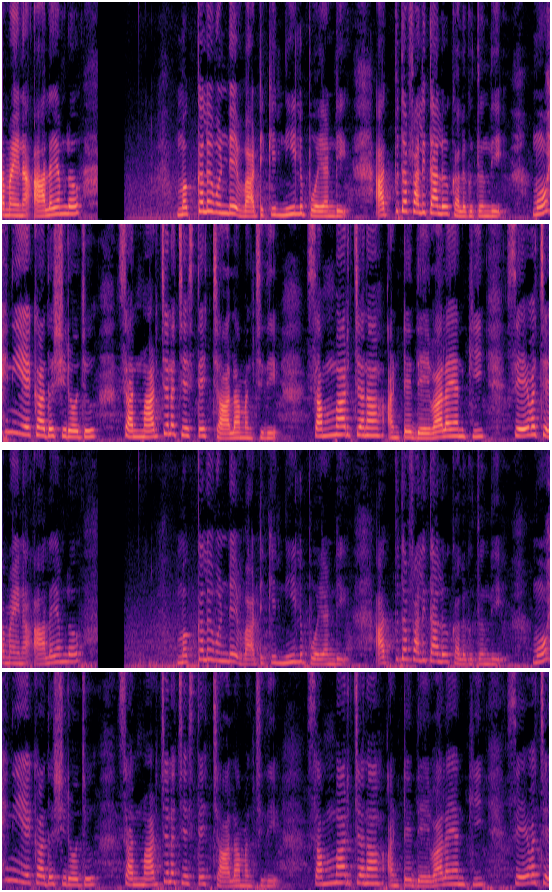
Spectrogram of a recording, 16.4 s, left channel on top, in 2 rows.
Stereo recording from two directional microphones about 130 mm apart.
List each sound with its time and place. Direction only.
0.0 s speech: 30° left (ahead or behind)
2.6 s a woman's voice: 35° left (ahead or behind)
